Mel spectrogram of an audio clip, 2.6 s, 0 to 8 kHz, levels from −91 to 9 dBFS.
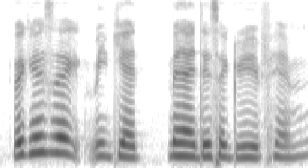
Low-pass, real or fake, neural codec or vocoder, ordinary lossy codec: none; fake; codec, 16 kHz, 4 kbps, FunCodec, trained on LibriTTS, 50 frames a second; none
